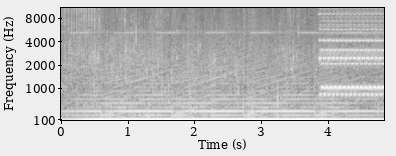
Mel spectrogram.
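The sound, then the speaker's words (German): A mobile phone rings underwater as a muffled, steady tone, quiet throughout. A brighter ringing tone joins near the end. “Blubbern, Wasser. Was passiert, wenn das Handy ins Wasser fällt?”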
